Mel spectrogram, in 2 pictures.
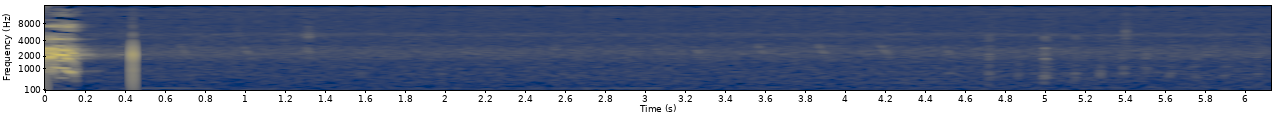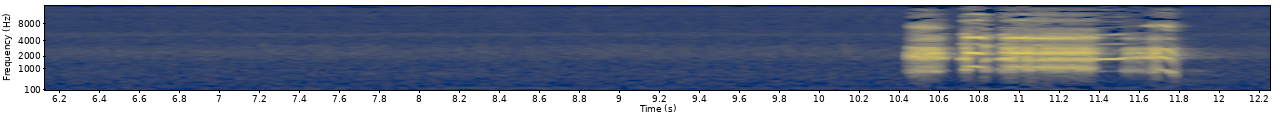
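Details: A wild red junglefowl rooster in a trapping setting, where two roosters crow loudly and then fight, gives one short, harsh crow of a few rapid broken syllables near the end; a brief clipped note and a click open a long quiet stretch.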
